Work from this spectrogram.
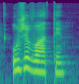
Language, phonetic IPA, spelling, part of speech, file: Ukrainian, [ʊʒeˈʋate], уживати, verb, Uk-уживати.ogg
- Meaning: 1. to use, to make use of 2. to take, to use (:drugs, tobacco, etc.) 3. to consume (:food, drink)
